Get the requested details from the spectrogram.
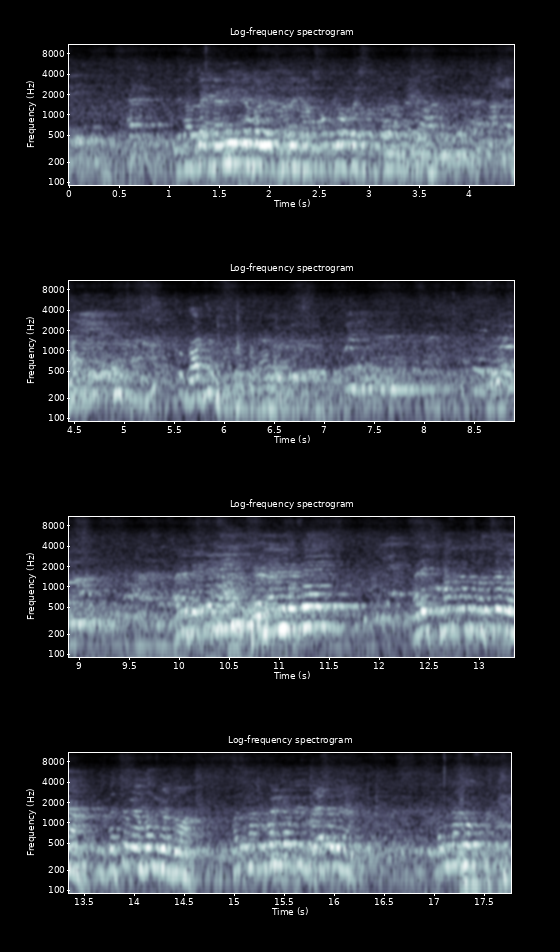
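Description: A man speaks calmly close by in an echoing hall.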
